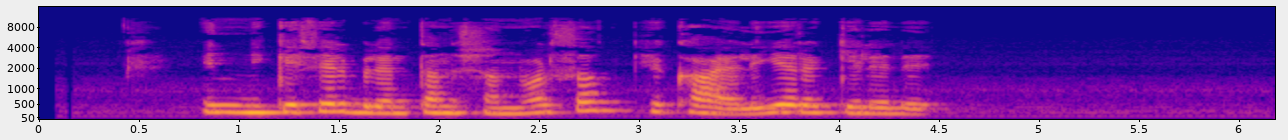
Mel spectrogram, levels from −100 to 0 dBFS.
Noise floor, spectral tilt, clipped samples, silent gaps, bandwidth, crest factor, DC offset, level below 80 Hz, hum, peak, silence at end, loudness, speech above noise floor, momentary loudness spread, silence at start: -61 dBFS; -6.5 dB/octave; under 0.1%; none; 10.5 kHz; 18 dB; under 0.1%; -78 dBFS; none; -10 dBFS; 1.75 s; -26 LUFS; 35 dB; 9 LU; 0.8 s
